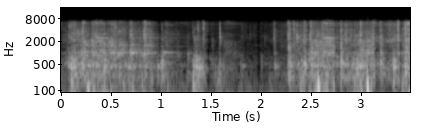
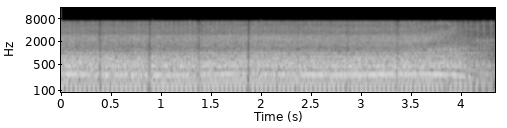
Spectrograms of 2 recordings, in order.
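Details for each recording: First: Lawn mower reported to leak fuel, found with no fuel and no air filter, primed with the bulb. Repeated pull-start cranking gives a few uneven chuffs with no catch, and the filthy carburetor is suspected. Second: Lawn mower after the carburetor was cleaned and the primer bulb fitted; it still lacks an air filter. It runs with an even, steady beat at constant speed, then shuts down and winds off smoothly.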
